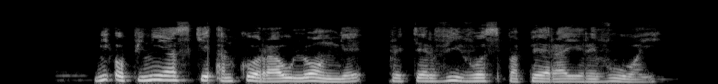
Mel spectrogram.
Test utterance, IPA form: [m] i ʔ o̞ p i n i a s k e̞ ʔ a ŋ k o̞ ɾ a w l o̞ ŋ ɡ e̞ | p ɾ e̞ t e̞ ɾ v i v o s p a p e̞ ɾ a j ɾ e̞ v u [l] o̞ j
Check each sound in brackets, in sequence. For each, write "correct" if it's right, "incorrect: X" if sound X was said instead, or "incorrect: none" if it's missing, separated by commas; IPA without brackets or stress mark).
correct, incorrect: none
